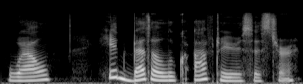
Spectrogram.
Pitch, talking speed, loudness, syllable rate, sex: 200 Hz, 140 wpm, -17 LUFS, 4.1 syllables/s, female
